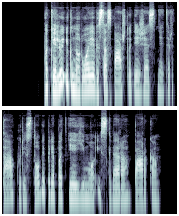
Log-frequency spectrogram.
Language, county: Lithuanian, Vilnius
